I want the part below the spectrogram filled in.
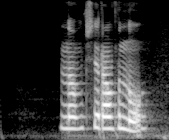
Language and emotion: Russian, sad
